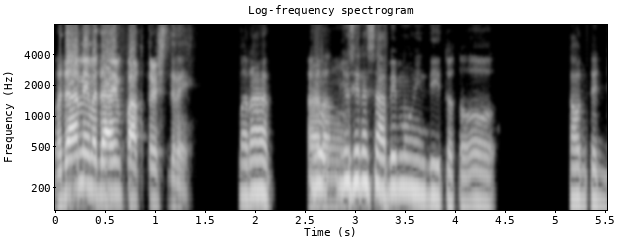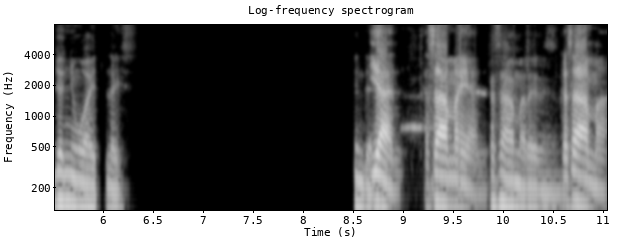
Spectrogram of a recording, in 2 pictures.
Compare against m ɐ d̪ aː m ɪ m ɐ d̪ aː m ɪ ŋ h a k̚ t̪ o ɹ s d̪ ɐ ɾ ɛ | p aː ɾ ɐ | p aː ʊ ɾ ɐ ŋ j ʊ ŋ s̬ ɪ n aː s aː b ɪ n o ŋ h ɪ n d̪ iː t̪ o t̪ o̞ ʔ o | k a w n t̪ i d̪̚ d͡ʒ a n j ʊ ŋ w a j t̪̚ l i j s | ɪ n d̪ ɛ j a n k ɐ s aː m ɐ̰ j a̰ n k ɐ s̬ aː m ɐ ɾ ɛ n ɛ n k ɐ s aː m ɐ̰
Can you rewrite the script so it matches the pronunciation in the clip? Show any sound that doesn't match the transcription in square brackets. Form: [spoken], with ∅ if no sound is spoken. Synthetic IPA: m ɐ d̪ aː m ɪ m ɐ d̪ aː m ɪ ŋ [f] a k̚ t̪ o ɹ s d̪ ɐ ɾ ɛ | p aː ɾ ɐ | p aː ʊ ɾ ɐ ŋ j ʊ ŋ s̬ ɪ n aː s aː b ɪ [m] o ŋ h ɪ n d̪ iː t̪ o t̪ o̞ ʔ o | k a w n t̪ [ɛ] d̪̚ d͡ʒ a n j ʊ ŋ w a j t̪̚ l [a] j s | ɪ n d̪ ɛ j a n k ɐ s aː m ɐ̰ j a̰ n k ɐ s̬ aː m ɐ ɾ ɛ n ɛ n k ɐ s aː m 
